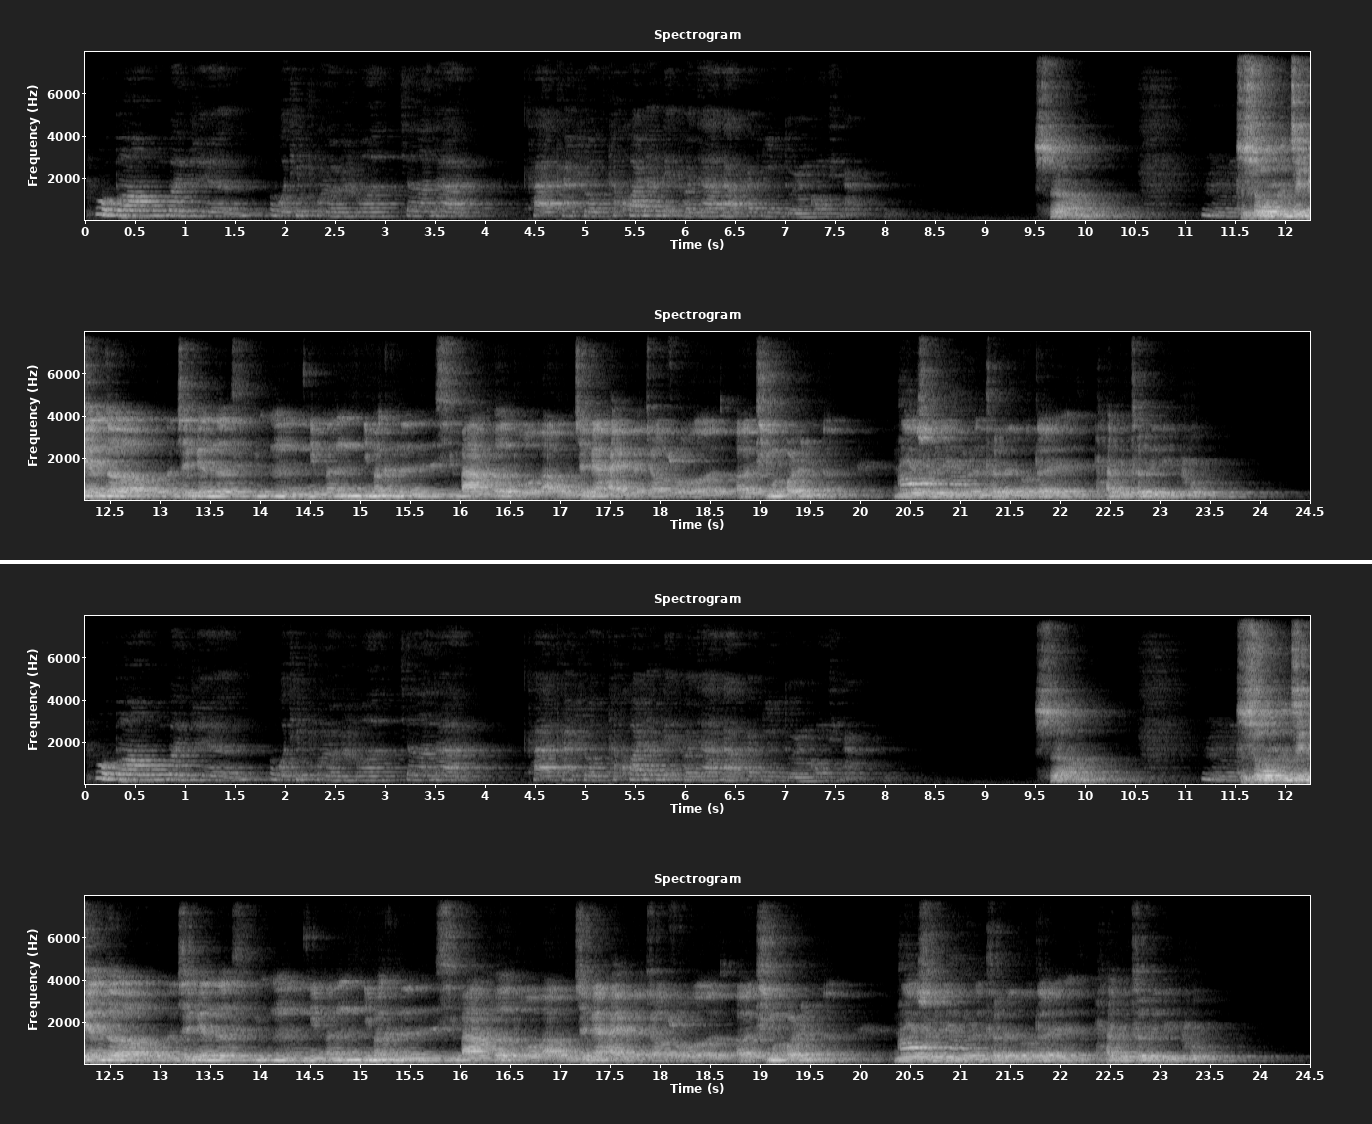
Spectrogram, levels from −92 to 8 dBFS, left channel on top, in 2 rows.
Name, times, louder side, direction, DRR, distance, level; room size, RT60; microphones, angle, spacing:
voice 1, 0.1-3.8 4.4-7.7 10.6-10.8 11.2-11.9 20.4-21.3, equal, ahead, -3 dB, 1.7 m, -34 dB
voice 2, 9.5-10.0 11.5-19.7 20.3-23.4, equal, 35° left, -2 dB, 5.0 m, -22 dB
16.0 x 9.9 x 6.3 m, 1.2 s
head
